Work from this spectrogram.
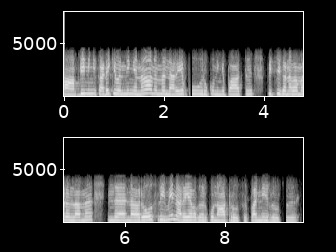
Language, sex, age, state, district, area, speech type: Tamil, female, 30-45, Tamil Nadu, Thoothukudi, rural, conversation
